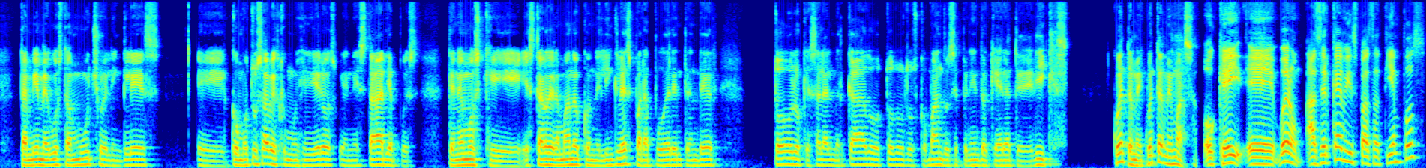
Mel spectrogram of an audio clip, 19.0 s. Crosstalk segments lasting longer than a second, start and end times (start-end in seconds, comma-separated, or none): none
